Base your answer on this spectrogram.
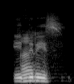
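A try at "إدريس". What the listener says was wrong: Tanwin? Tanwin? Tidak ditanwin.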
